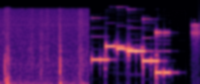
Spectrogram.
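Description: Two touches of a football on the foot during freestyle juggling. About a second in, a short electronic jingle of clear notes falling in pitch, like a ringtone, cuts in and is the loudest sound.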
